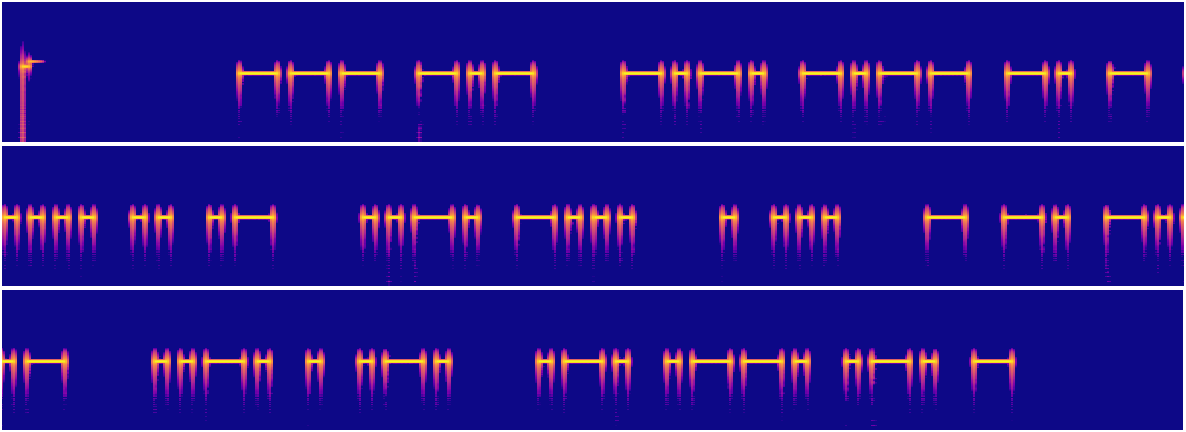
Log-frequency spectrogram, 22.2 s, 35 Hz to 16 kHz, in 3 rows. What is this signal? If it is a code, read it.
Morse code, heard as a keyed tone, about 15 wpm, 700 Hz. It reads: OK CYNTHIA FB ES TNX FER RPRT
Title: K1USN SST QSO Practice 15wpm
